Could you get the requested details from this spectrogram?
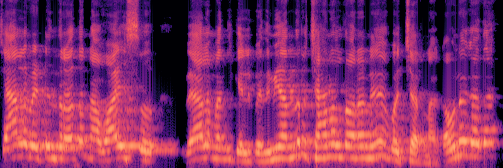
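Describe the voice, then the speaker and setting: High-voiced man teaching a gathering. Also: expressive, quick pace. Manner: conversational, quizzes and teases listeners. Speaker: spiritual teacher. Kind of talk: informal talk to a live gathering. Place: gathering hall with an audience. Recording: roomy, echoing hall sound.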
